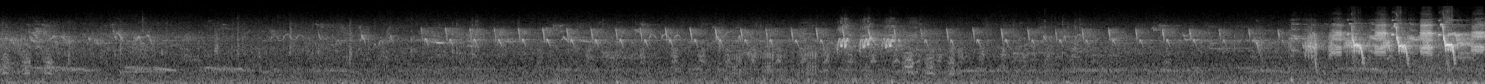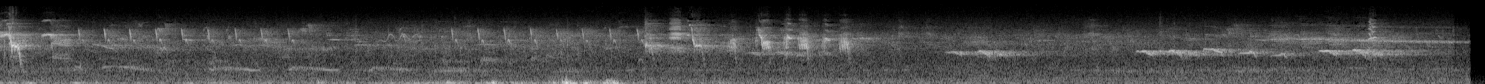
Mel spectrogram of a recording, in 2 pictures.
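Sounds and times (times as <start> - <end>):
birds on the Terai in Nepal: 0.0 - 29.6.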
